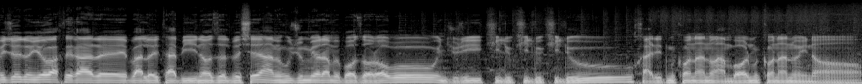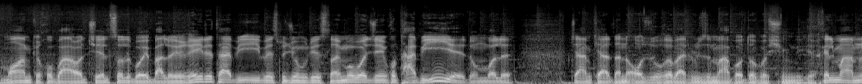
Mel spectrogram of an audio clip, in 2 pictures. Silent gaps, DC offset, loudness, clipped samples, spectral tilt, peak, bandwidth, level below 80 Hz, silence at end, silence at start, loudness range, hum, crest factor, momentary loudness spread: none; under 0.1%; -18 LUFS; under 0.1%; -6 dB/octave; -4 dBFS; 17.5 kHz; -28 dBFS; 0 s; 0 s; 2 LU; none; 14 dB; 4 LU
